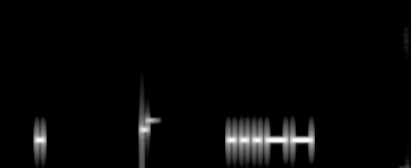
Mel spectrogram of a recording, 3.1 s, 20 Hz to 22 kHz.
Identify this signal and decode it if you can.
Morse code, heard as a keyed tone, about 25 wpm, 700 Hz. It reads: E 3
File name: Single Character (Letter:Number:Punctuation:Prosign) - Rapid-Fire - 25wpm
